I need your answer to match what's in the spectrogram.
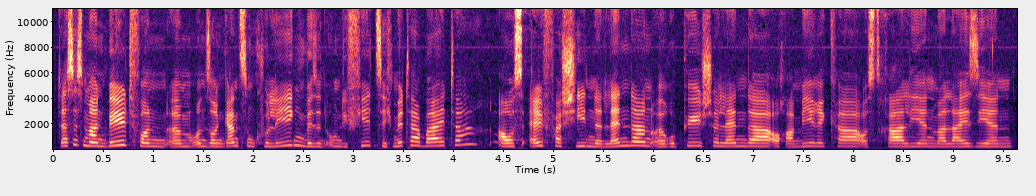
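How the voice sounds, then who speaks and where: With a high voice and a steady tone, this German mission office coordinator talks fairly quickly and barely pauses. She presents a friendly church mission report with slides, speaking directly to those gathered.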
